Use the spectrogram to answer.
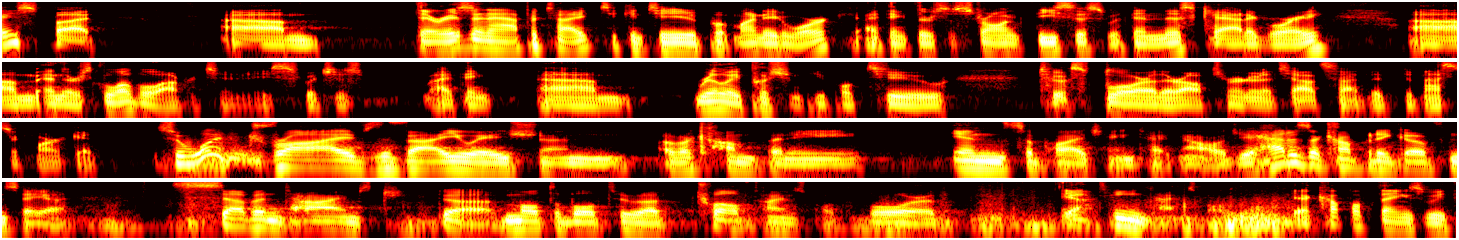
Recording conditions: busy venue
